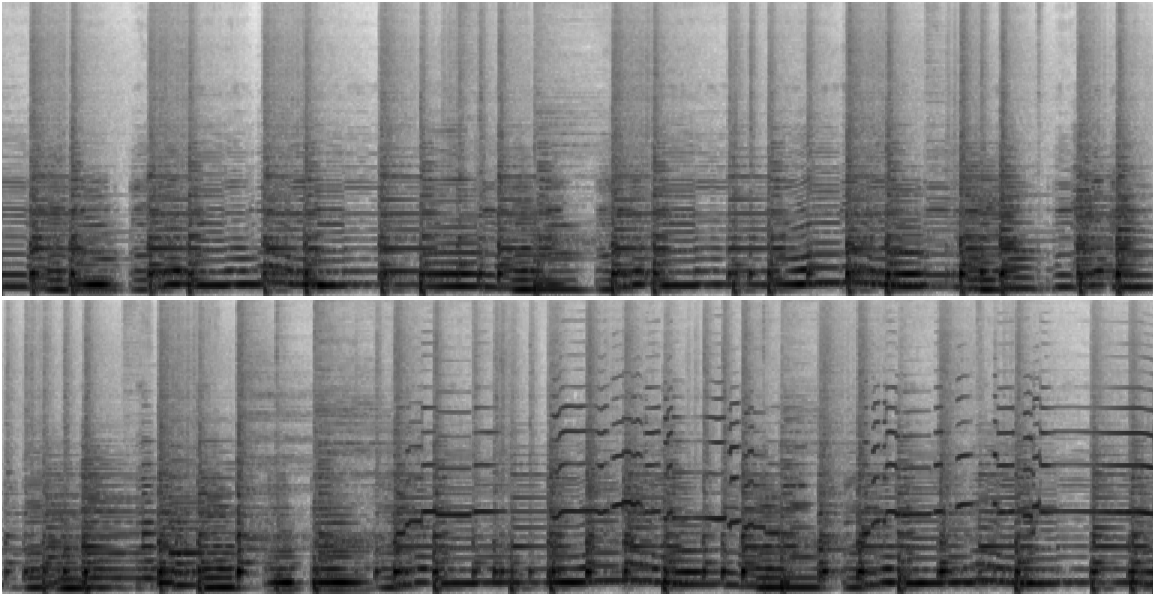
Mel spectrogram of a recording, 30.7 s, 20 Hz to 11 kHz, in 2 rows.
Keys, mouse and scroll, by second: 0.8 click, 1.8 click, 4.3 scroll down 2, 4.5 middle click, 11.4 click, 11.9 shift+middle click, 12.3-13.4 scroll up 2, 13.4 Tab, 13.6 click, 14.0 middle click, 14.4-15.0 scroll down 4, 14.8 middle click, 15.7 scroll up 1, 15.8 middle click, 16.6 click, 18.2 click, 19.0-19.8 scroll up 2, 19.4 Tab, 19.8 click, 20.9 click, 22.8 Tab, 22.9 click, 23.2 middle click, 23.6 scroll down 1, 24.0 middle click, 24.9 ctrl+s, 25.2-26.6 scroll down 5, 25.5 shift+middle click, 26.9 click, 27.2 middle click, 27.6 middle click, 27.8 shift+middle click, 28.2 scroll down 2, 28.3 shift+middle click, 28.8 middle click, 29.8 alt+z, 30.0 click, 30.6 shift+middle click.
